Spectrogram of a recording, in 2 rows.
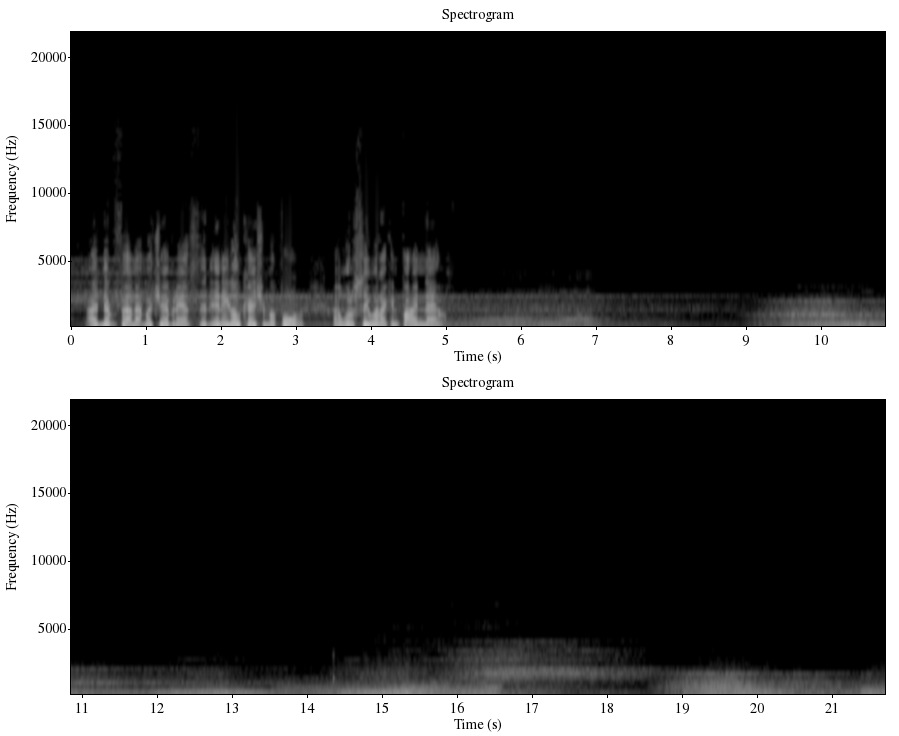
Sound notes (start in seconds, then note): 9.4 mysterious music; 16.7 animal bellowing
